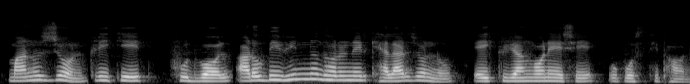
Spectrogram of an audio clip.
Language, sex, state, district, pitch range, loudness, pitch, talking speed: Bengali, male, West Bengal, Jalpaiguri, 150-190 Hz, -19 LUFS, 165 Hz, 120 wpm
